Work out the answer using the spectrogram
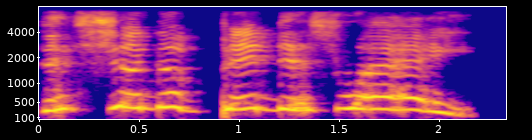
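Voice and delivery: bawling, very high-pitched tearful crying. Retelling an emotional moment after a pin, imitating Trey Miguel crying. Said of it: "Trey Miguel just bust out crying".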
